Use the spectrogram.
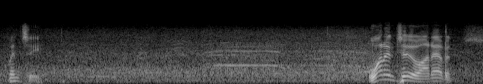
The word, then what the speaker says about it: Quincy: Mr. Coleman is from Quinsey. Qu I ny Quinzy. Quinsey Evans fouling one back. There's a Quinzy Massachusetts and a Quincy Illinois, but I never heard anybody pronounce Mr. Adams name as John Quinsey Adams. I always thought it was John Quincy.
